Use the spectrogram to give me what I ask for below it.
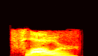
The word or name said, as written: flower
